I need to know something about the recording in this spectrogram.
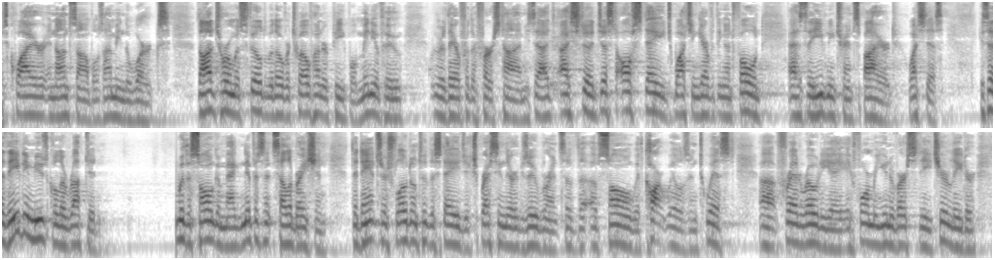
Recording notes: recorded on Sunday, November 19, 2017, during morning service at Celebration Life Family Church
